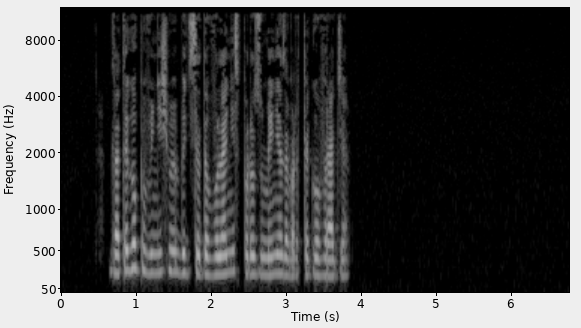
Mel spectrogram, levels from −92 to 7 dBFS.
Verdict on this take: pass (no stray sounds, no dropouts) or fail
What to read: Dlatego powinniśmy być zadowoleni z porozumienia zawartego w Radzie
pass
